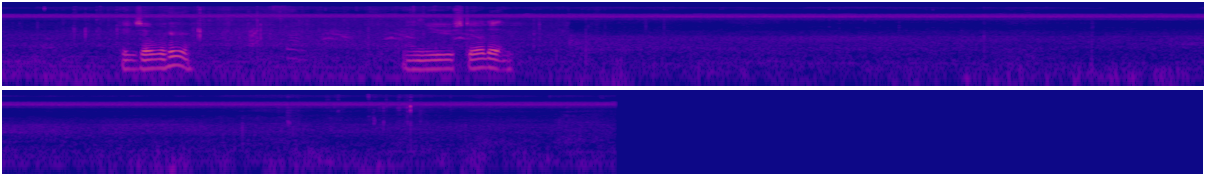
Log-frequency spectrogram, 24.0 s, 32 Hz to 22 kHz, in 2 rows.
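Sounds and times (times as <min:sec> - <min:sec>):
insects chirping: 0:00.0 - 0:18.2.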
